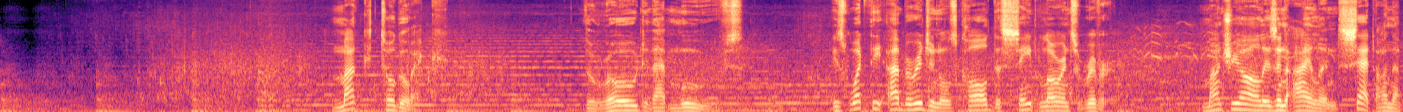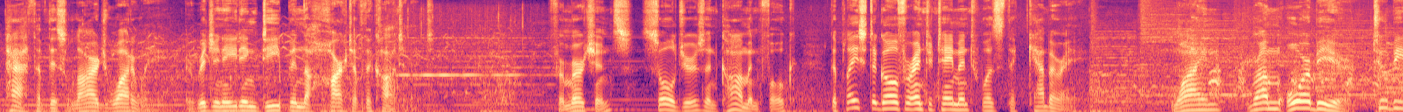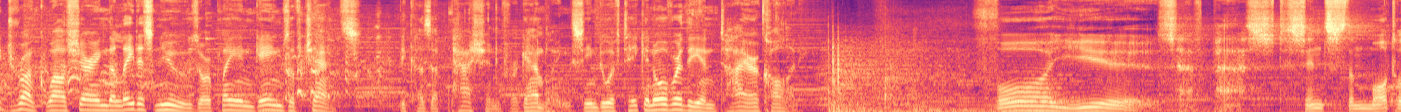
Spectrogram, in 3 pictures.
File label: narration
